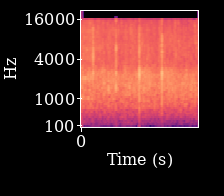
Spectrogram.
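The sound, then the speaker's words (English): Audience applause in a church service, a dense steady wash of many hands clapping with a few sharper individual claps standing out, fairly loud throughout. “Come on, give them one more round of applause.”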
